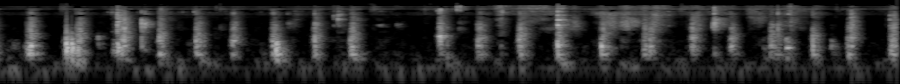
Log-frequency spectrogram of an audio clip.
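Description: Close-miked mouth eating sounds: wet chewing smacks and clicks, about three or four a second, with a short break near the middle and a brief airy hiss about two-thirds through.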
